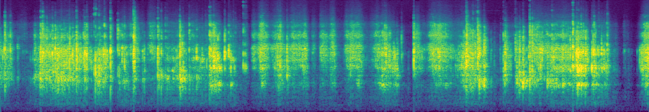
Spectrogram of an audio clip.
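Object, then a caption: Plastic pill bottle with pills. A white plastic vitamin bottle with an orange cap, full of pills, is shaken sideways and tapped with long nails. Dense, bright rattling of pills comes in bursts with short pauses, with sharp clicks of the nails on the plastic. The sound has no low end and settles into brief quiet gaps near the end.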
